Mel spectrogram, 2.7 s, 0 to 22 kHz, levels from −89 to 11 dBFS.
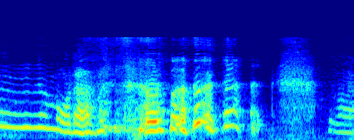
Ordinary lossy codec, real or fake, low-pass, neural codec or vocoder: none; fake; none; codec, 16 kHz, 1.1 kbps, Voila-Tokenizer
